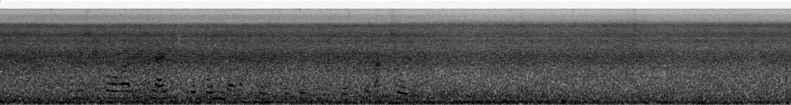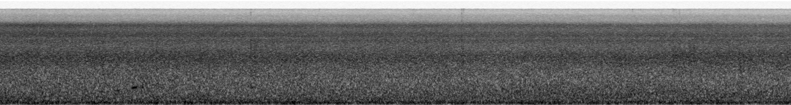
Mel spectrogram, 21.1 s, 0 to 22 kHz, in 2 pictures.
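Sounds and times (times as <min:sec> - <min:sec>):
waterfall rushing: 0:00.0 - 0:17.4.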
